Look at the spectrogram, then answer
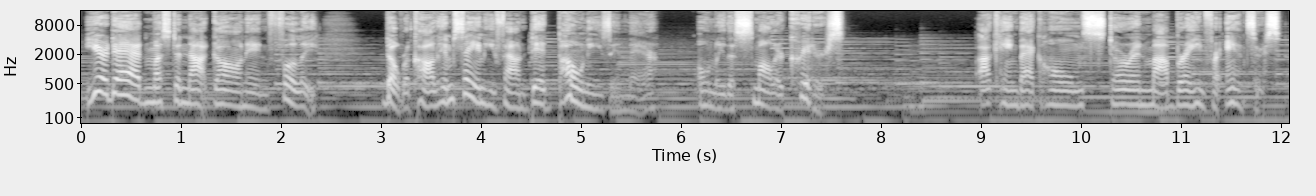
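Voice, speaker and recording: Slow-drawling Southern granny, stern and bitter. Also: female voice, lowish voice, animated. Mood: grave, confessional. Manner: folksy, slow, deliberate storytelling. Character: stern, bitter old farm grandmother pony with dark secret. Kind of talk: dramatic character acting in comic dub. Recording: dramatic music behind.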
